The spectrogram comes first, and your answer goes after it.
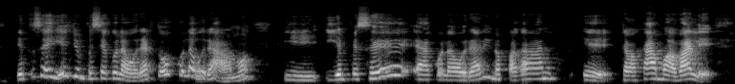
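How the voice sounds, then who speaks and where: A woman with a Chilean accent, very wide pitch swings and a fairly quick pace. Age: 60s. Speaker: journalist. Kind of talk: interview answer.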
